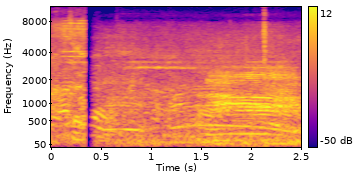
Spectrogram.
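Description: A calf moos loudly and close by, a long low call over the murmur of a busy outdoor crowd at Mallikbari cattle market in Bhaluka, Bangladesh.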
